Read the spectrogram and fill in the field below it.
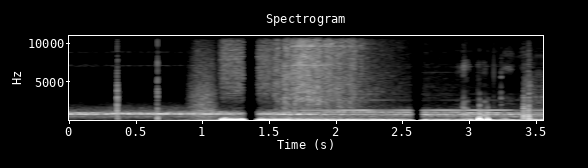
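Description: A soft rushing shimmer sounds briefly.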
